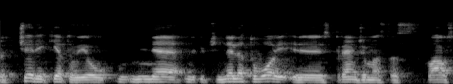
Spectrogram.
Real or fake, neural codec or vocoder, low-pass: real; none; 7.2 kHz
